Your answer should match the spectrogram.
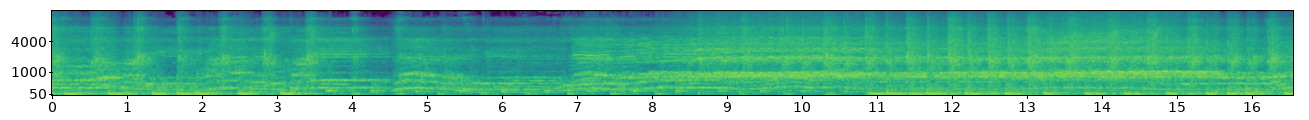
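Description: A women's church choir singing an Ethiopian Orthodox hymn together in unison, loud and echoing. A deep, pulsing beat sits under the voices, drops out about four seconds in, and comes back near eleven seconds, as the singing swells into a sustained high line.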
